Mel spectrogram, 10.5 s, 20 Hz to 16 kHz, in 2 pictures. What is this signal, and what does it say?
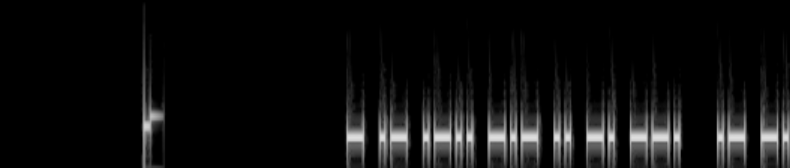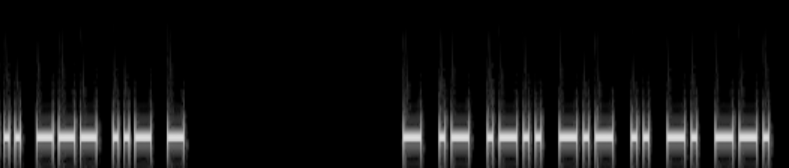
Morse code, heard as a keyed tone, about 31 wpm, 700 Hz. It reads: TALKING ABOUT TALKING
